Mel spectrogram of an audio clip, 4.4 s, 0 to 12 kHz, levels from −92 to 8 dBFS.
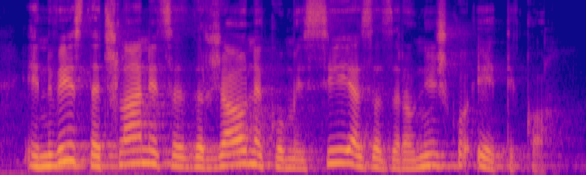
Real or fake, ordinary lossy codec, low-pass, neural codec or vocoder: real; none; none; none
